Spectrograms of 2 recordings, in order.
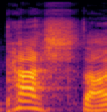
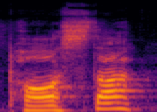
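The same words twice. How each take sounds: First: The word is said in an English accent. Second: The word is said in an American accent. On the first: "Englishman says" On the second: "The American answers, uh, sir, I'm from New York"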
